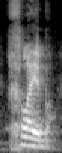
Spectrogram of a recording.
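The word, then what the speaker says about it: hleb: fantastic word in serbian it's khleib you have to say it like you've got something stuck in your throat so you need some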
